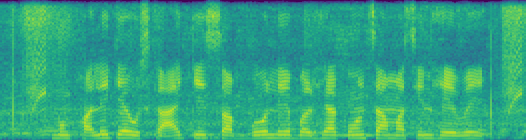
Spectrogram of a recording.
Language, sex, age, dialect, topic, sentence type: Chhattisgarhi, male, 18-24, Eastern, agriculture, question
